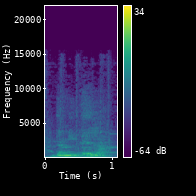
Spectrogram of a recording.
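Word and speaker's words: דניאלה: As you can see here, there's a line under the dalet making da. Da. There's only one dot under the nun, followed by a yod as a vowel indicator. So it's ni, da, ni. Then there are multiple dots under the alef, so it's e, and the line under the lamed ending with la, Daniela.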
